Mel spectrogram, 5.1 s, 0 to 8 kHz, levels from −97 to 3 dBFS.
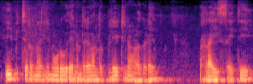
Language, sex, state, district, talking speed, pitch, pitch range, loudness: Kannada, male, Karnataka, Bidar, 120 wpm, 105 Hz, 100-110 Hz, -16 LUFS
